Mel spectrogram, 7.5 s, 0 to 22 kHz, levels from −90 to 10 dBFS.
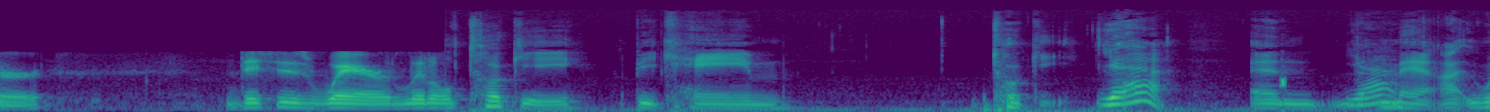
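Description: From the start to 2.23 s the speech sounds dull and boxy, with nothing above 3.8 kHz, sitting about 5 dB away from the later level under a faint new noise floor, then clears abruptly with no gap. This is likely an input switched to a poorer device, a narrower-band microphone or headset path.

At 6.40 to 6.43 s a brief stutter replays a 24 ms fragment once. These are repeated frames, where a compressed block, apparently a single frame, was delivered twice, adding 24 ms to the audio.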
